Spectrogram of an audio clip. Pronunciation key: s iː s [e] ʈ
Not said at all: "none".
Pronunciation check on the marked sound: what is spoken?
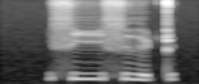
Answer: ɨ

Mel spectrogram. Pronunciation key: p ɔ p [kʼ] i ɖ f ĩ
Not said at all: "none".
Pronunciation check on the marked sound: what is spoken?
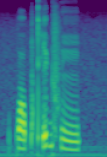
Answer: kʼ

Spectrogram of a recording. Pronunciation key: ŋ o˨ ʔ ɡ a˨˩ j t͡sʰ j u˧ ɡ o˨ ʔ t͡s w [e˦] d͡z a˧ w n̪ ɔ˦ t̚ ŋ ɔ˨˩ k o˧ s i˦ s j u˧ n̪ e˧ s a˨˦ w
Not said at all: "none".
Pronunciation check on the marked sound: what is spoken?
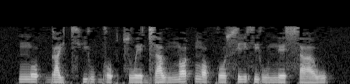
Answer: e˨˩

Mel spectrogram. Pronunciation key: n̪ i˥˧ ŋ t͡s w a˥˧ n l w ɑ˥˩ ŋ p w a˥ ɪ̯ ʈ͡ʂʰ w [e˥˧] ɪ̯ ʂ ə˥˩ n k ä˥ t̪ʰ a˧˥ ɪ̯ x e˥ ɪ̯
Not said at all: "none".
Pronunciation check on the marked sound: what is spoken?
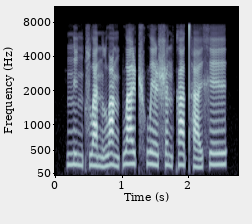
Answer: e˥˧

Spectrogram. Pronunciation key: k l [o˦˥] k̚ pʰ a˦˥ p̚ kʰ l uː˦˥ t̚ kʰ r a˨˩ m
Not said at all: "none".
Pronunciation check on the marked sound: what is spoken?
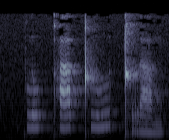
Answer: o˦˥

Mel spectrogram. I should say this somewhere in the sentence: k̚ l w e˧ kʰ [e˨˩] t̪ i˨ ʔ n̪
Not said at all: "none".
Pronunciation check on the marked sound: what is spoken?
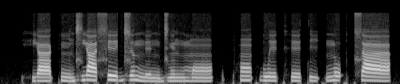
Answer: e˧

